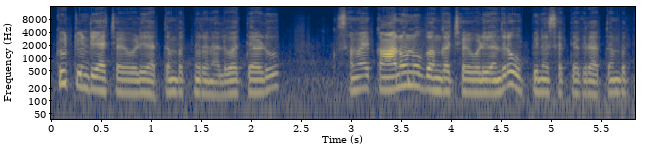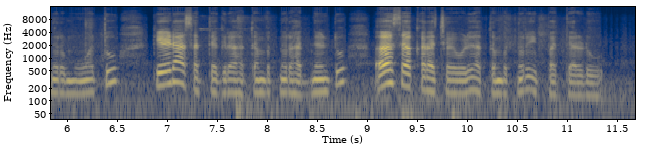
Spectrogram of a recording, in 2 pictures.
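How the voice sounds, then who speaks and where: A woman's voice: sits low, expressive, brisk, a little hiss or hum. A woman with a North Karnataka accent reading out exam questions and answers like a teacher, item by item. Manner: instructional, listing answers item by item.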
